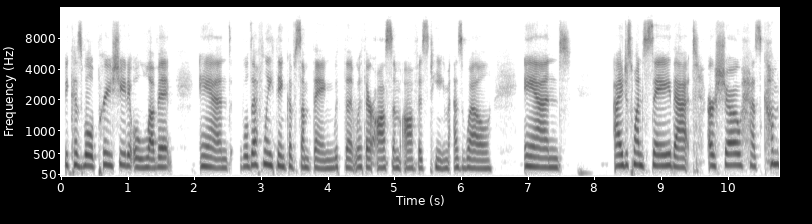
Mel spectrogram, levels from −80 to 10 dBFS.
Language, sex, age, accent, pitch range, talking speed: English, female, 10-29, American, 195-245 Hz, 185 wpm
